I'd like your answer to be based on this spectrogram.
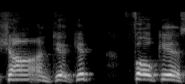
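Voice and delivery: high, drawn-out yell from the sidelines. Retelling a woman who yells at you during your tennis game, imitating someone yelling. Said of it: "she's yelling at me".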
